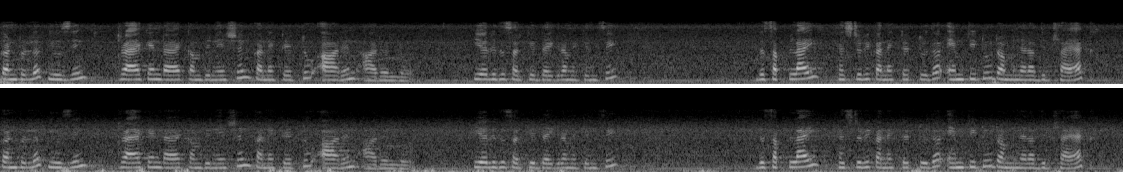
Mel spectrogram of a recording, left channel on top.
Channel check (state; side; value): normal; both; correlation 0.73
